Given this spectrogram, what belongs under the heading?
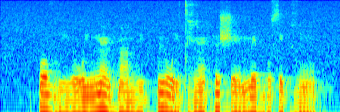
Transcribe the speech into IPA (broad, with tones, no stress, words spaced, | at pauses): k͡po˦ viː˨ wi˧ ŋɛ̃˦˨ k͡pã˨vi˨ k͡pɨ˦wi˨t ɣɛ̃˨˦hɨ˦ ʃe˨me˦ bu˦si˧k ɣũ˨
